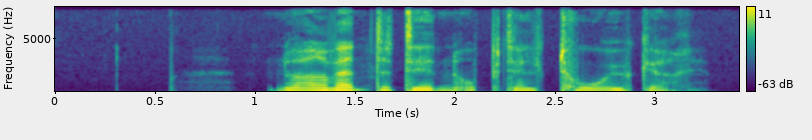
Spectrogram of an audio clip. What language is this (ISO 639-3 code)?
nor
